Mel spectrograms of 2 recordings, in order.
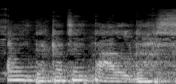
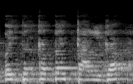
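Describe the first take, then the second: First: It is recited in an exaggerated, affected put-on voice. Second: It is recited in a simple childlike reciting voice. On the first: A different, caricatured person is reciting the poem. "এটা হিজড়ার কাছে ... লক্ষ্য করে শোনেন" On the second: A small child is reciting the poem. "একটা বাচ্চার কাছে কবিতা যদি দেওয়া হয় তা ঠিক এইভাবে বলবে"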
